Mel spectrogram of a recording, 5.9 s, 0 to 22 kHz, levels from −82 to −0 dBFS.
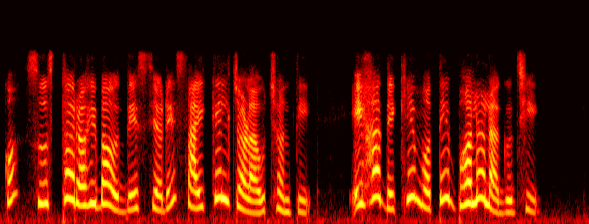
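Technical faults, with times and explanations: Throughout: Opus voice compression. Nothing is present above 8.6 kHz, which leaves the speech muffled. The SILK linear-prediction coder quantises the excitation coarsely, adding a plainly audible hoarse, slightly robotic edge that fits a low bitrate of around 12 kbps.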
